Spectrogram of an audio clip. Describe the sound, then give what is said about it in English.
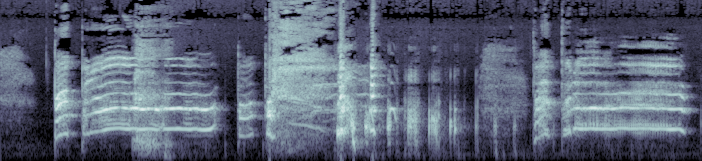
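Two drawn-out, loud rooster crows ring out, separated by a burst of choppy squawking and clucking-like sounds in the middle. “Wow, is there a goose in here? Or was no, that it's just... a freaking rooster.”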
